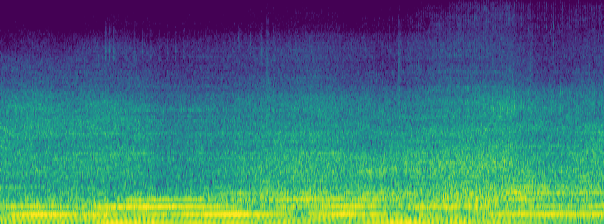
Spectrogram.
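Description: Exmark Turf Tracer walk-behind mower's Kohler EFI engine running steadily at a constant speed while mowing grass.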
